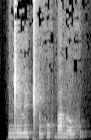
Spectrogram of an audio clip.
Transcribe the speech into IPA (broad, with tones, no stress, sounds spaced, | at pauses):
ŋ͡ǁ e˧ l e˥ ǁʰ ʏ˩˥ xʷ ʏ˧ xʷ b a˧ n ɤ˩˥ xʷ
